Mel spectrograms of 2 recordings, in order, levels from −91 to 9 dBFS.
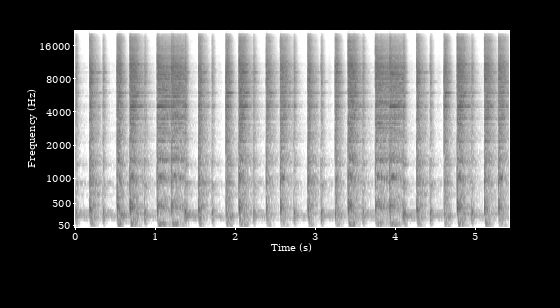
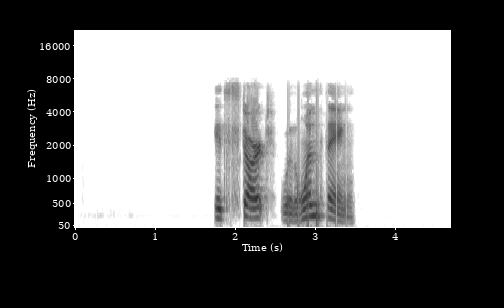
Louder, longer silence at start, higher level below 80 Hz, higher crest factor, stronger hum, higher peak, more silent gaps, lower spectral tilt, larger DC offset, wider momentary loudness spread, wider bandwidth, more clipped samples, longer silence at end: second, -24 LUFS vs -18 LUFS; second, 0 s vs 1.75 s; about the same, -60 dBFS vs -58 dBFS; about the same, 18 dB vs 20 dB; neither; second, -8 dBFS vs -2 dBFS; neither; second, 1.5 dB/octave vs -4.5 dB/octave; neither; second, 7 LU vs 11 LU; first, over 20 kHz vs 7.8 kHz; neither; second, 0 s vs 1.25 s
